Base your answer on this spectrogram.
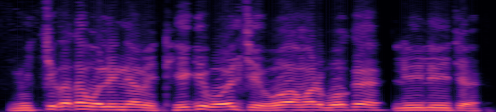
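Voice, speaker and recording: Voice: high voice, very fast, a bit bright, no echo, studio quality. A voice actor playing a heartbroken, irritable village man in a comedy cartoon, complaining gloomily. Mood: bitter. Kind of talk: amateur Bengali comedy cartoon dialogue.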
